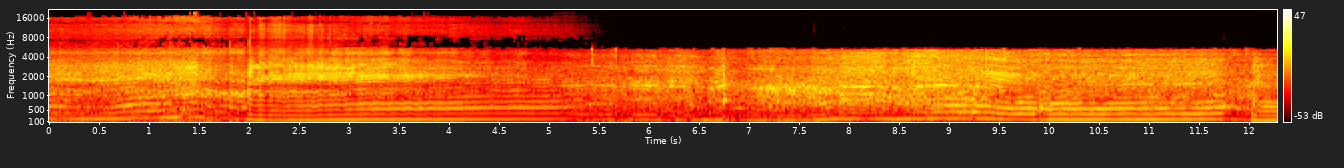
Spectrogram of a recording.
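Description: A 2-litre Honda Civic rally car at a snow rally drives hard, its engine note rising and falling through gear changes with a strong, near, continuous howl and occasional sharp shifts.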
